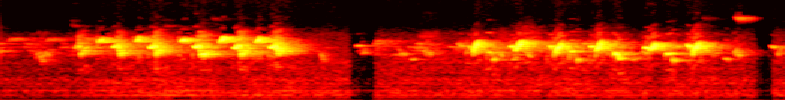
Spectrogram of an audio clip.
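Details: Sooty-headed bulbul song used as a lure recording to get untrained birds singing quickly: two bursts of dense, bubbly chattering phrases with fast warbled notes, separated by a short pause.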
